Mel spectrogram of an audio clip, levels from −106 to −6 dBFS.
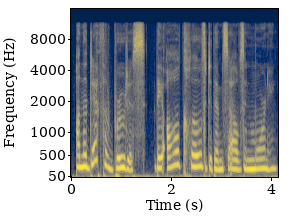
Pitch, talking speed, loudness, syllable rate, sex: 225 Hz, 160 wpm, -16 LUFS, 4.2 syllables/s, female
